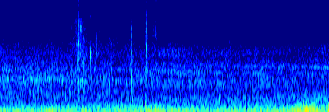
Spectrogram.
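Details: Quiet outdoor ambience by ponds in toad season, with low wind rumble, a distant vehicle and faint footsteps, and no animal calls.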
